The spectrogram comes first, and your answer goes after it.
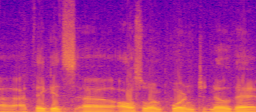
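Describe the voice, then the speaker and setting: With an American accent, a man speaks at a fairly low pitch and a fairly quick pace. His intonation is monotone and flat, and noticeable background noise is present. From Virginia, Fairfax County. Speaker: gallery owner. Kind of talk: panel conversation.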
